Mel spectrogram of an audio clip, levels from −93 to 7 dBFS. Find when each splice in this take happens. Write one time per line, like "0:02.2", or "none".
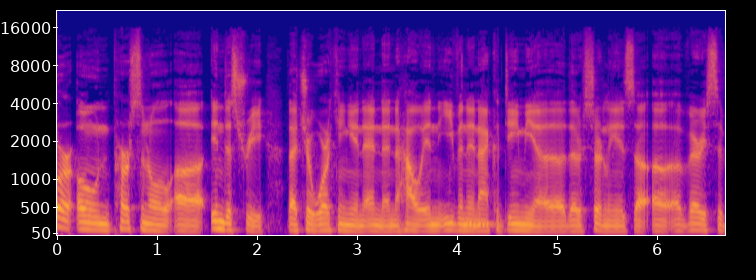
none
